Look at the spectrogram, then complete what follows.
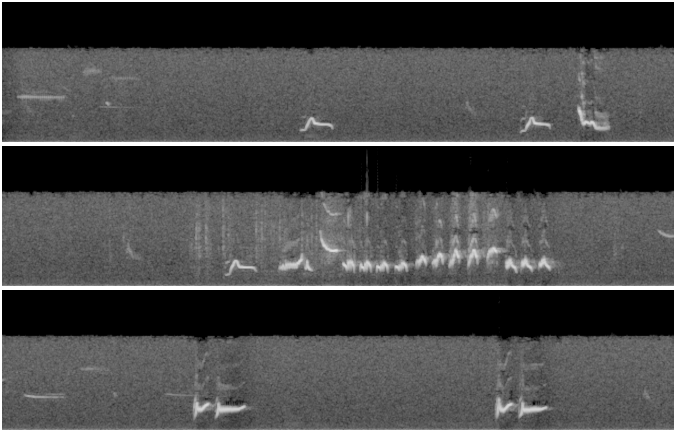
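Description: Tropical mockingbird singing: short sweeping notes spaced a few seconds apart, with a quick run of repeated notes, about four a second, climbing in pitch around the middle.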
